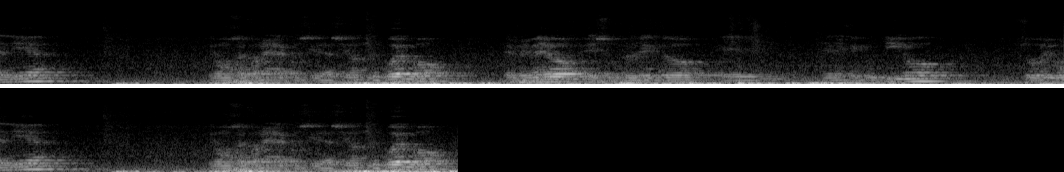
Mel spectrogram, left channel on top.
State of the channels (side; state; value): right; drops out; at 4.6 s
